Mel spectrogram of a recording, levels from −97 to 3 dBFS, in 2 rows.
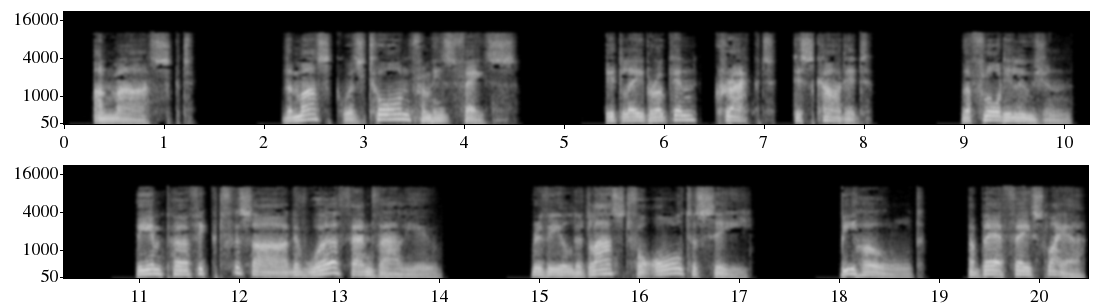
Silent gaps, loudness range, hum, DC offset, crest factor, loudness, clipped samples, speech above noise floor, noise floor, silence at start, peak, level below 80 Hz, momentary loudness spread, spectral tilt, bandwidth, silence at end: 1.33-1.93 s, 4.57-5.17 s, 8.13-8.72 s, 10.13-10.72 s, 14.08-14.68 s, 17.16-17.76 s, 18.89-19.23 s; 3 LU; none; under 0.1%; 18 dB; -20 LUFS; under 0.1%; over 70 dB; under -90 dBFS; 0.3 s; -2 dBFS; -46 dBFS; 12 LU; -5.5 dB/octave; 11 kHz; 0.05 s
